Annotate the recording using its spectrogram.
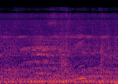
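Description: A person's voice, wavering up and down in pitch.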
